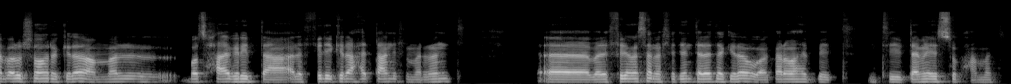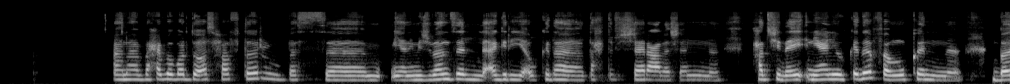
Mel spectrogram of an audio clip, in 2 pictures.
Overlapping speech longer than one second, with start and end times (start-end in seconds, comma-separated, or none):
none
